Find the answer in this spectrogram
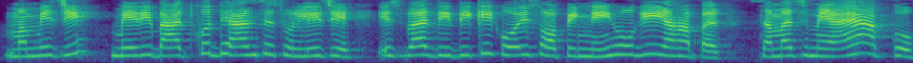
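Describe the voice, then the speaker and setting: Brief: woman doing a demanding daughter-in-law, high voice, bossy and defiant. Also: steady tone, normal speed, a bit bright. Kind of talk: family drama acting.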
